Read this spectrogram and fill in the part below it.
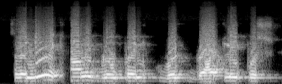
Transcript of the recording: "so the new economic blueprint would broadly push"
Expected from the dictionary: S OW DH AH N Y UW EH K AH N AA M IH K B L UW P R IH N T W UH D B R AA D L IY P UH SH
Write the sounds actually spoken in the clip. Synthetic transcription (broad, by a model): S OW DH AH N Y UW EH K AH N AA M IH K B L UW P IH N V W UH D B R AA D L IY P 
